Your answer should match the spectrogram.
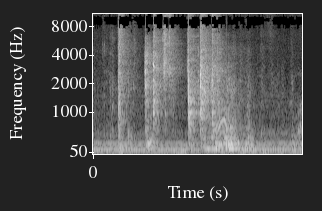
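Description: Background music with a steady low chord, broken by several sharp clicks and knocks at uneven intervals of about half a second to a second, and a short voiced sound in the middle.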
